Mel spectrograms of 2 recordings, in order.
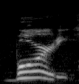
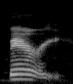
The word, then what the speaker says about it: bury: The correct pronunciation for this one is berry. Berry. Katunog siya nung kinakain nating blueberry, strawberry. That's it. It's not bori, it's berry.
